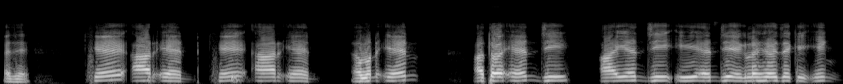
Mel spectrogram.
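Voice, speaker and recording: A man teaching an online pronunciation class, sounding out words slowly and having students repeat them. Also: on the high side, fairly even intonation, clear, resonant tone, no echo. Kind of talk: online spoken English class. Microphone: online video call. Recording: dull lo-fi online call audio.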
